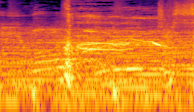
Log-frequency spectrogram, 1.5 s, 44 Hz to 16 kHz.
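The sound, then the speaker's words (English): A short cough bursts out over the steady instrumental 7-second delay theme song on a WFMU radio broadcast, followed by a second, softer cough-like burst a moment later as the music continues underneath. “Listen for the cough.”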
